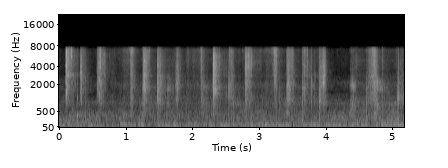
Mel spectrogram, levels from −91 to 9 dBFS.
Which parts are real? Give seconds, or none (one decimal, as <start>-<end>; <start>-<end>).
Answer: 0.0-0.9; 4.0-4.4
